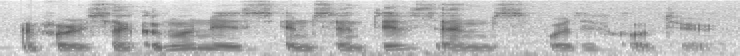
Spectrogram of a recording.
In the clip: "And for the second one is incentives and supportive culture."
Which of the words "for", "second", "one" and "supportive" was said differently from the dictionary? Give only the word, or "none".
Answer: supportive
